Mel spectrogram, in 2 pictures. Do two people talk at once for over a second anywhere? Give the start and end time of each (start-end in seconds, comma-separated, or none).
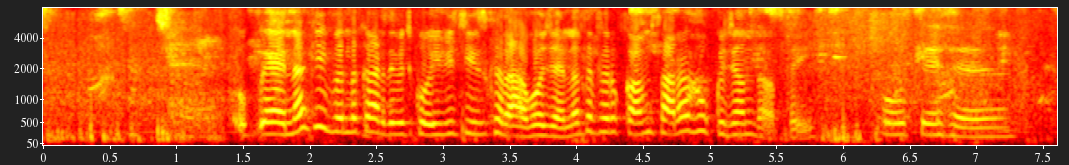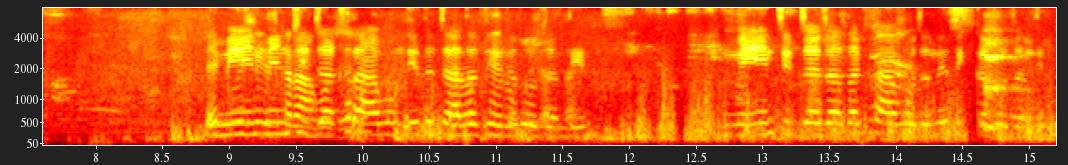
8.9-11.7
